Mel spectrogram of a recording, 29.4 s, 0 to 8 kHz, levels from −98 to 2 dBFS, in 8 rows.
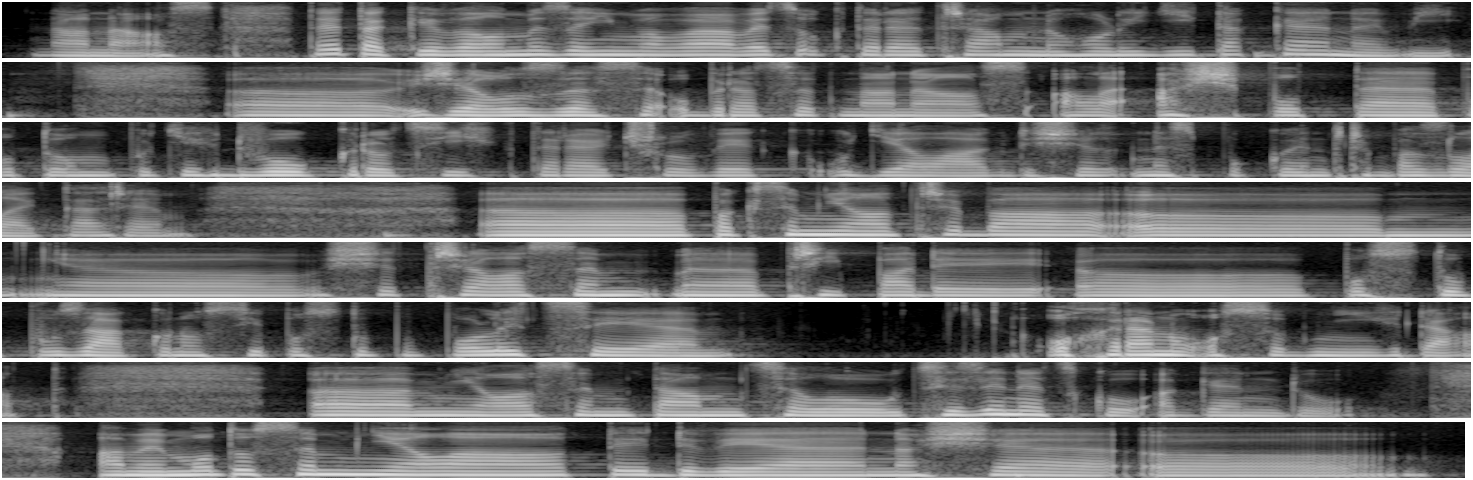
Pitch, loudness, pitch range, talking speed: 175 Hz, -22 LUFS, 165-185 Hz, 145 wpm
